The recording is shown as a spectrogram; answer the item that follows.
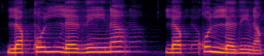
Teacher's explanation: قاف کو خوب موٹا پڑھتے ہوئے اس کے مخرج سے واضح طور پر ادا کرتے ہوئے پڑھنا ہے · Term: موٹی قاف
